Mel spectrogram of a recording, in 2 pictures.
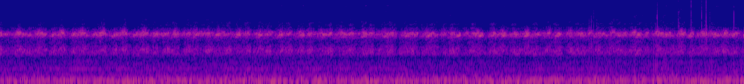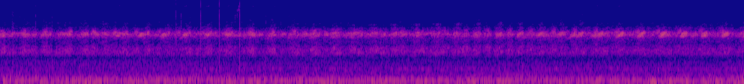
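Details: Night before rain in the countryside, a large frog choir croaks without letup, quick rhythmic pulses merging into an unbroken buzzing chorus, with a few brief clicks partway through.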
